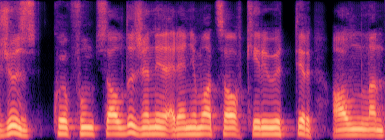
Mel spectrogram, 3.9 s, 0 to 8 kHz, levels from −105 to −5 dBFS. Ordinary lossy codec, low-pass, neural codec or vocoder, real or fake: none; none; codec, 16 kHz, 1 kbps, X-Codec, WavLM features, trained on Multilingual LibriSpeech; fake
